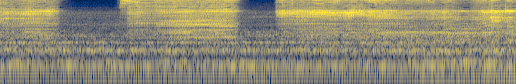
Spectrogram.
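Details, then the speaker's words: Steady motor hum with rough grinding and rasping as a dental lab lathe on high speed with a coarse wheel trims the border of a Hawley retainer during a lab repair. "okay turn on that and and turn on the lathe and I'm going to turn on the high speed and then we're just going to trim the border of this"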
